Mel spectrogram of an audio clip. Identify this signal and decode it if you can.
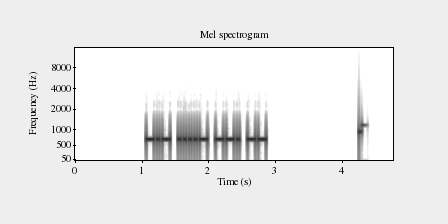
Morse code, heard as a keyed tone, about 30 wpm, 700 Hz. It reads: K4GM
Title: Call Signs - 30wpm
